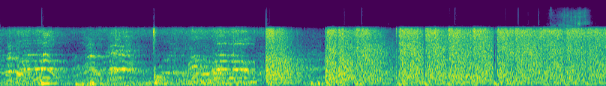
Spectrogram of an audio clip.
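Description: Bursts of gunfire crack and echo through the Spanish parliament chamber, several rapid volleys of shots over agitated shouting voices and crowd commotion, loud and close.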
